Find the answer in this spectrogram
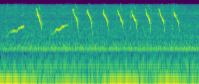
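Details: A bird chirping in a bush: two thin rising whistles, then a steady series of quick, sharply falling chirps about five per second, over a constant low hum and background noise.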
